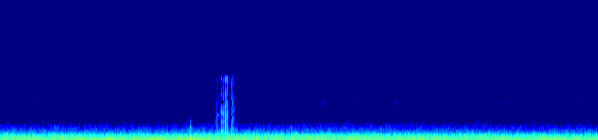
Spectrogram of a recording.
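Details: Steady low outdoor rumble with one brief sharp click near the middle, like a camera shutter, and no animal voice heard.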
